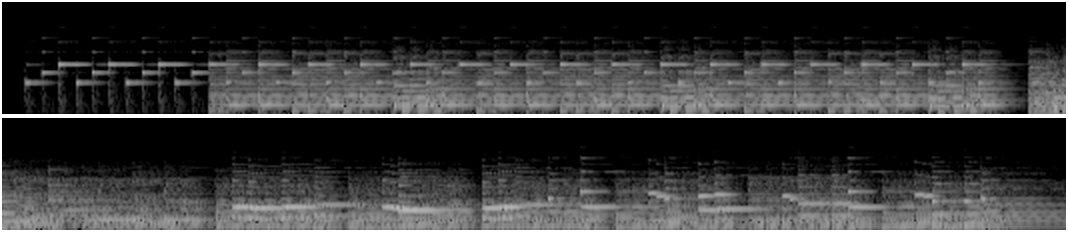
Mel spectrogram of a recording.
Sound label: Title Screen; supernintendo; Street Fighter II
